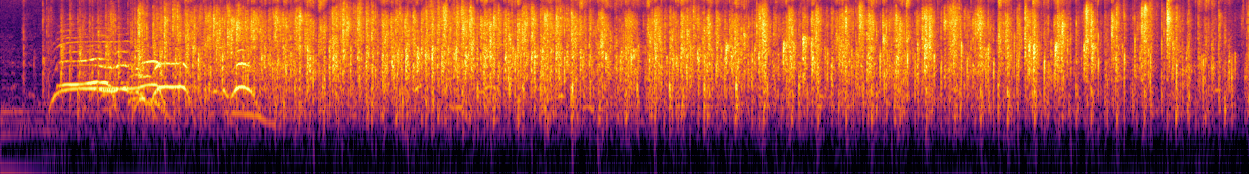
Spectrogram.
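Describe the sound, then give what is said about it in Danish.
Sustained, even clapping from a dance-pop gala audience after a song, with a few high whoops at the start before the applause settles into a dense, unbroken patter. “Tak skal I altså have. Det er så dejligt, når sådan klapper. Det bliver vi så glade af.”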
